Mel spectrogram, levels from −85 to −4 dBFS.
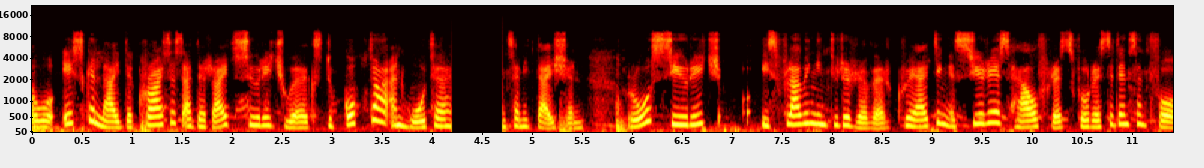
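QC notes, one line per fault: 4.18–4.70 s, rebuffering stall: the player runs out of data, so the sound drops to silence for 0.52 s, then resumes exactly where it stopped. This shows as a flat gap in the waveform and a blank vertical band on the spectrogram.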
